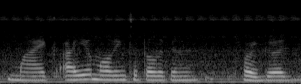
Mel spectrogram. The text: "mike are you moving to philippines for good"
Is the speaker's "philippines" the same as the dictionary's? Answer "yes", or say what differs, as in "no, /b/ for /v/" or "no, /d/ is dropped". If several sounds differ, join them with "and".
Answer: no, /p/ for /f/ and /z/ is dropped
